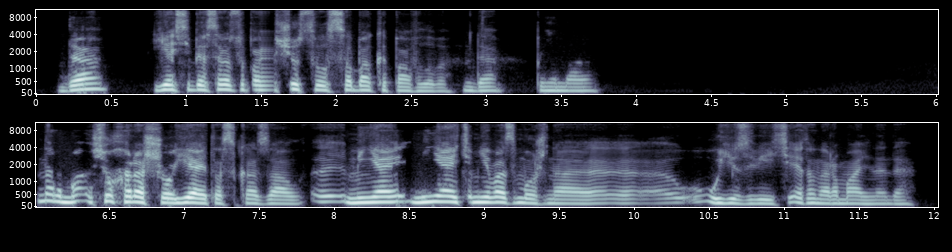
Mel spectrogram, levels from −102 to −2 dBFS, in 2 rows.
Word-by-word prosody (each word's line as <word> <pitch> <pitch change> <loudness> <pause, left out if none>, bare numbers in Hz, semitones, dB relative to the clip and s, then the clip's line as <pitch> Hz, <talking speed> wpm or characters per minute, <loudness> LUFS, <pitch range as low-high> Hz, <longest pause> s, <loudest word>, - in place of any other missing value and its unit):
Да, 195 +8 +2 0.3
я 185 +3 +3
себя 180 0 -1
сразу 190 +1 0
почувствовал 180 0 -2
собакой 170 -2 -3
Павлова. 135 -4 -8
Да, 150 -1 -8 0.2
понимаю. 145 -2 -9 2.3
Нормал 235 -2 +2
всё 240 +4 0
хорошо, 205 -4 +4
я 185 +1 +7
это 160 -1 -1
сказал, 150 -2 -5
э. 220 -1 -5
Меня 200 +3 +6 0.4
этим 200 0 +1
невозможно, 180 -6 +1
э, 160 +2 -8
уязвить. 170 -6 -5
Это 185 -3 -3
нормально, 150 -3 -6
да. 140 -3 -14
170 Hz, 120 wpm, -21 LUFS, 150-190 Hz, 2.3 s, я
